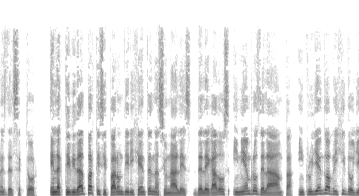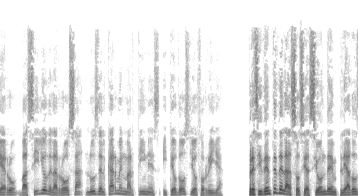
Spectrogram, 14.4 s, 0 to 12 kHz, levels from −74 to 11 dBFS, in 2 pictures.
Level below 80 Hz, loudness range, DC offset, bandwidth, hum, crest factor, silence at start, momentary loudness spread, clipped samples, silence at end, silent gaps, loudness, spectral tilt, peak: -56 dBFS; 5 LU; under 0.1%; 11 kHz; none; 20 dB; 0 s; 9 LU; under 0.1%; 0 s; 0.75-0.98 s, 11.66-12.06 s; -22 LUFS; -5 dB/octave; -2 dBFS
